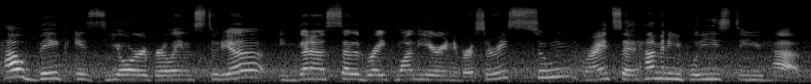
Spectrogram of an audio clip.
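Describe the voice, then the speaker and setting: A woman's voice: on the high side, expressive, moderate pace, few pauses. A woman with a Russian accent, a native Russian speaker, asking questions as a casual, conversational interviewer. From Saint Petersburg, Russia. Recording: clear background noise, busy venue ambience.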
